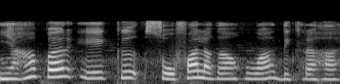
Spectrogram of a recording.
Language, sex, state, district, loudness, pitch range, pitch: Hindi, female, Madhya Pradesh, Dhar, -16 LUFS, 255-305 Hz, 265 Hz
